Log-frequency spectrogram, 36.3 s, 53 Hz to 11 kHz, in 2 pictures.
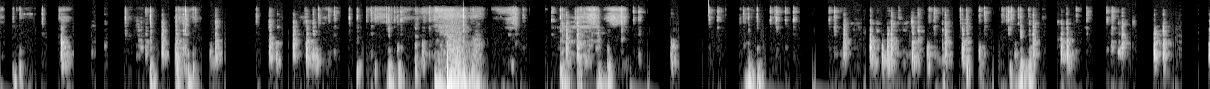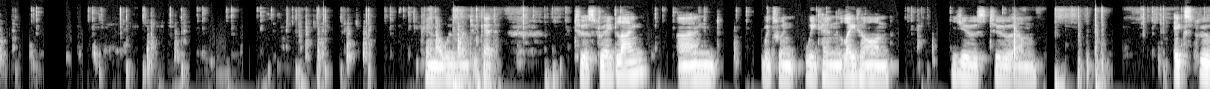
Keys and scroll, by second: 1.2 Tab, 2.7 shift+Tab, 6.8 shift+3, 11.2 s, 25.2 shift+3, 26.2 e, 34.2 ctrl+Delete, 34.3 Return.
